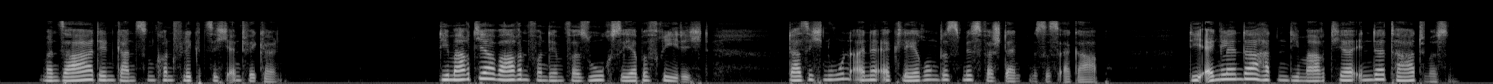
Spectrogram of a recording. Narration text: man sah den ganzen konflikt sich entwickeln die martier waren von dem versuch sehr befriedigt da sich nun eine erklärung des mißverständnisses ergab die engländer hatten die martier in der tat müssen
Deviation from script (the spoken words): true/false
false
